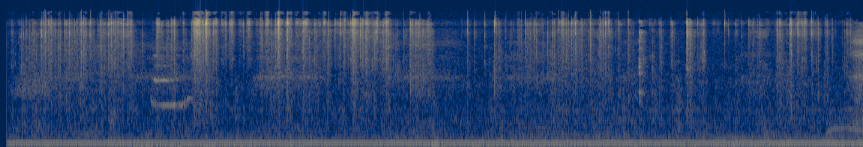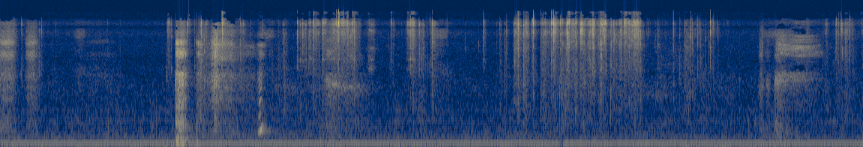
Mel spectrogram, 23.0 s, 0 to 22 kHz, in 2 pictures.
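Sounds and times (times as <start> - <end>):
kittens playing with feather toy: 0.1 - 12.0, 14.4 - 21.2, 22.4 - 23.0
steady low hum: 0.1 - 23.0
thin squeaks: 0.2 - 11.6.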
